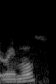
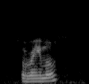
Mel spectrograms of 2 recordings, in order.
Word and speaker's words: Ramos: It's Robert Ramos. – Can you spell your last name? – Ramos. – Can you spell it? – Oh, I'm sorry. R-A-M-O-S.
